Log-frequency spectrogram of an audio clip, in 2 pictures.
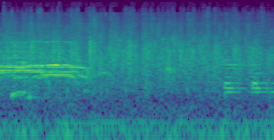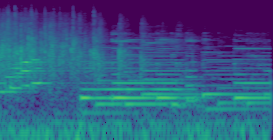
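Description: A crowd applauds loudly, a dense wash of clapping and cheering that fades after about five seconds as sustained keyboard chords take over.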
